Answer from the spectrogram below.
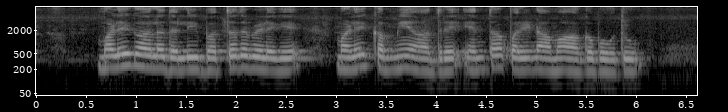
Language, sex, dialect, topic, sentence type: Kannada, female, Coastal/Dakshin, agriculture, question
